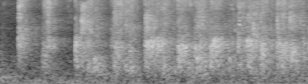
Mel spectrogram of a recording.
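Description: Small audience clapping: a few separate claps at first, filling out into steady applause about half a second in.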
